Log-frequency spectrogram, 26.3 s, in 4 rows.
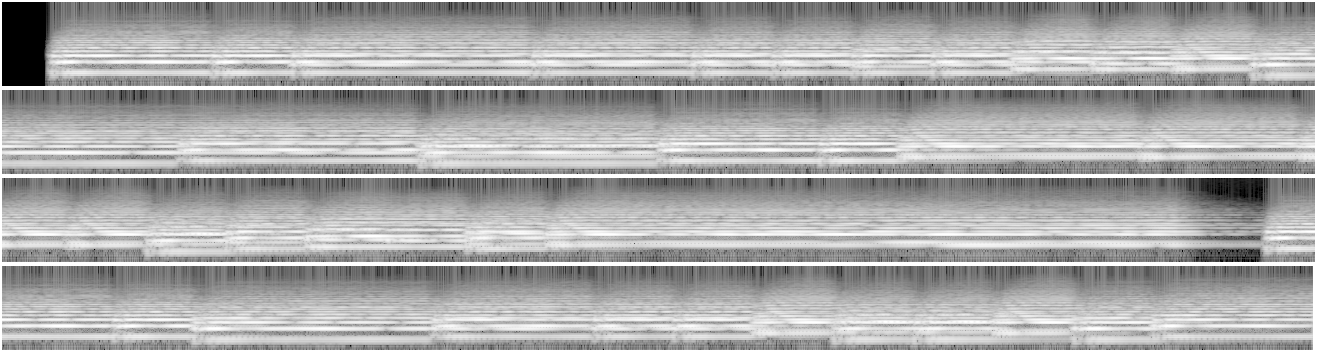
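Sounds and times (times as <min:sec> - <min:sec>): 
trumpet playing a liturgical chant: 0:00.2 - 0:26.2.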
